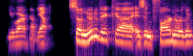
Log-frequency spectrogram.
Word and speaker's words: Nunavik: Corp has several projects on a site called Nunavik am I pr pronouncing that correctly you are yep so Nunavik uh is in Far Northern Quebec I'll go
